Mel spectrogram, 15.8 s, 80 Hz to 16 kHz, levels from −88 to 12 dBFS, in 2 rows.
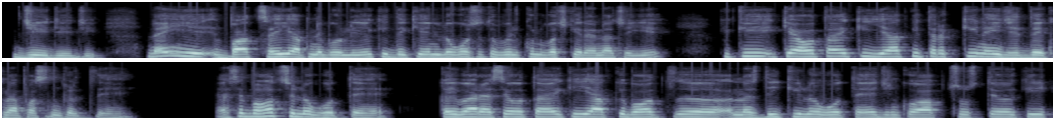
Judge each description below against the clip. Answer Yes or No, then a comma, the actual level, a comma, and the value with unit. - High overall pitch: No, medium, 165 Hz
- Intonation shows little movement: No, average, 3.3 semitones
